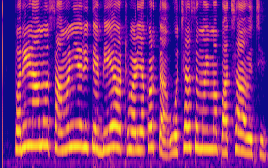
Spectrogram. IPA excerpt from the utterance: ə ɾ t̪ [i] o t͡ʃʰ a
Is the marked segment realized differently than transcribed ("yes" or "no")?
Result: yes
